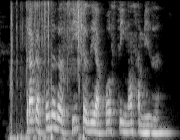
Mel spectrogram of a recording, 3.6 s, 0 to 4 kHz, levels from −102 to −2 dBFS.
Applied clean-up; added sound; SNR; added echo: classical method log-MMSE.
